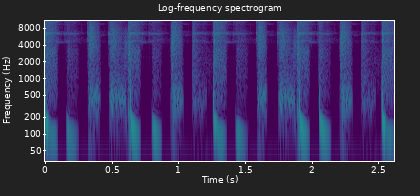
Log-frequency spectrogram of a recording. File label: Classic DrumLoops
